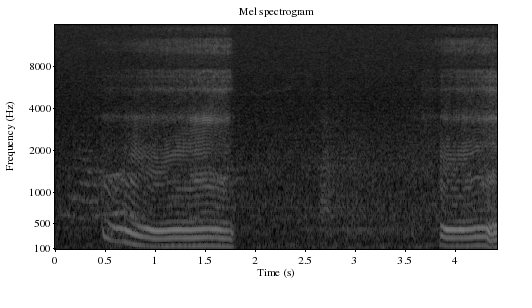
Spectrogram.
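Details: A slumbering cat produces a long buzzy snoring purr that glides down and then holds steady, followed by a quiet gap and the start of another breath.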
